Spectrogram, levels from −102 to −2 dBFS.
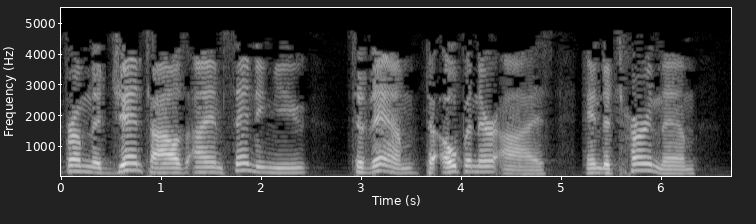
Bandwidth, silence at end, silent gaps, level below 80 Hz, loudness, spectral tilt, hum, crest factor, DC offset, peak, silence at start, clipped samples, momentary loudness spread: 4.9 kHz; 0.35 s; none; -70 dBFS; -27 LUFS; -9 dB/octave; none; 18 dB; under 0.1%; -8 dBFS; 0.05 s; under 0.1%; 10 LU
